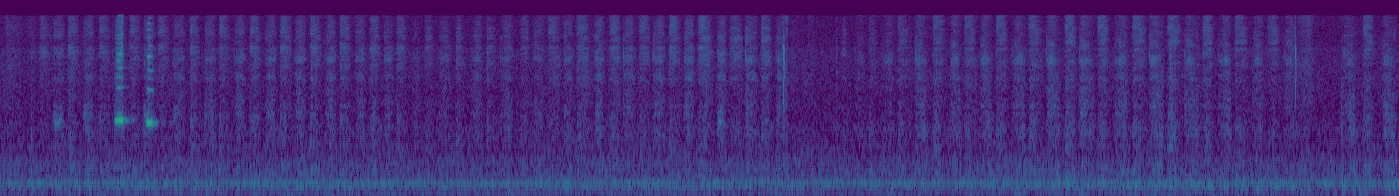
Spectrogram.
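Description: A red Twistables plastic crayon, held in the fingertips, rubs back and forth across a thin printed paper coloring page lying flat on a wooden table, coloring in a bathtub picture. The result is a quiet, steady, scratchy rubbing with a rhythmic bright texture over a faint constant low hum. Two sharp louder clicks come near the start, and a small tick follows midway.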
